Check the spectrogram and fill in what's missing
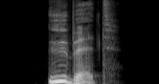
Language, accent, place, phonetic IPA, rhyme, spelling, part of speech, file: German, Germany, Berlin, [ˈyːbət], -yːbət, übet, verb, De-übet.ogg
- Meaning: second-person plural subjunctive I of üben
